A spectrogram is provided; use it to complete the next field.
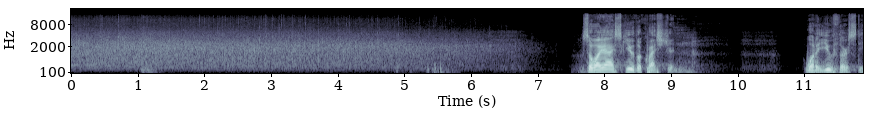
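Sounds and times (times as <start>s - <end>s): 
audience clapping: 0.0s - 7.1s
speech: 7.7s - 9.2s, 11.1s - 11.8s.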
